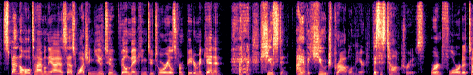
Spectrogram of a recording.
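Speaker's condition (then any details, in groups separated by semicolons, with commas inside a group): No condition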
